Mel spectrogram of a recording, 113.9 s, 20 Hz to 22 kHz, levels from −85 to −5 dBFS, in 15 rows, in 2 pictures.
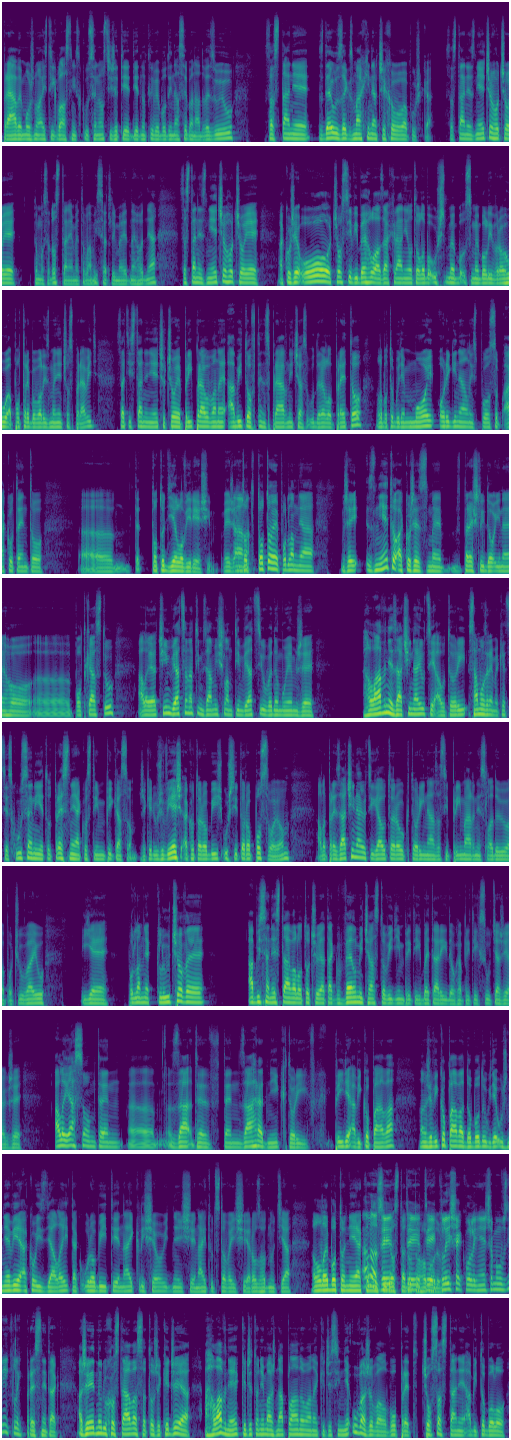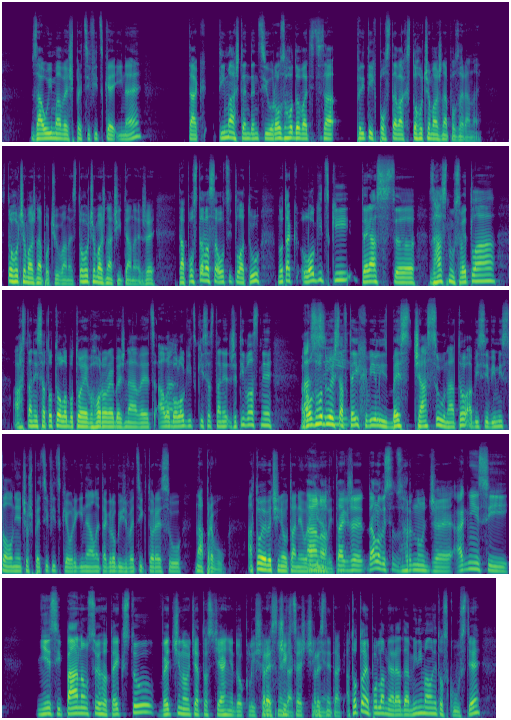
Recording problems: none

